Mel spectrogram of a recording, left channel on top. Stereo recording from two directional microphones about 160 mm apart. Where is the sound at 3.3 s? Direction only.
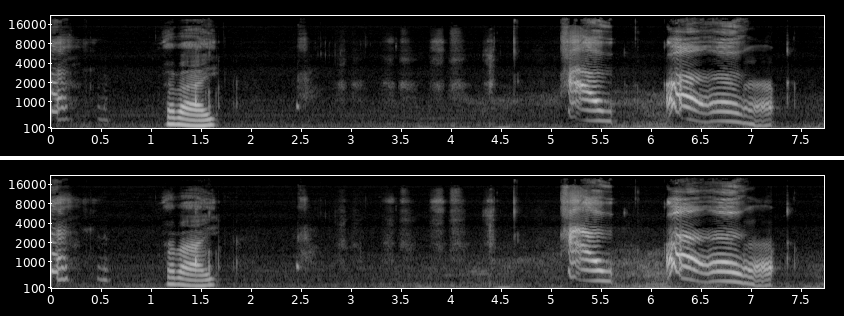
15° right (ahead or behind).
